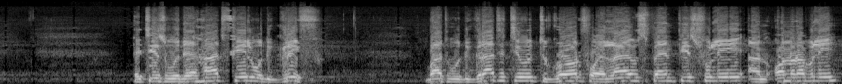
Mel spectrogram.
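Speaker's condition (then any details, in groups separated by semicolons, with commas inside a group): No condition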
